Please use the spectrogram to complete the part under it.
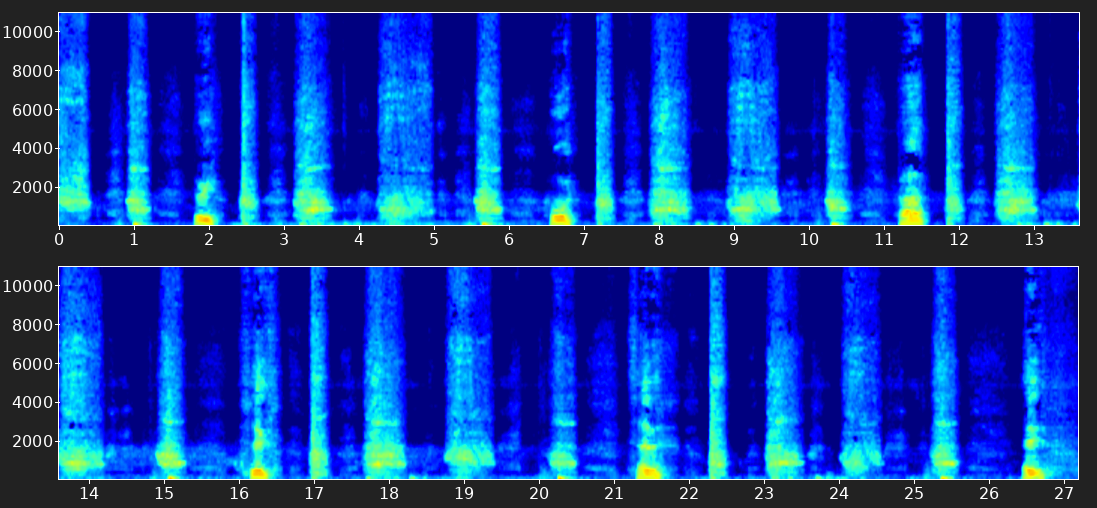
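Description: A man breathes hard in sharp bursts while exercising.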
